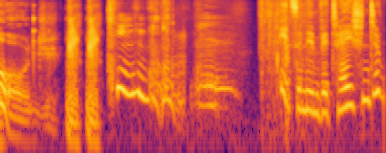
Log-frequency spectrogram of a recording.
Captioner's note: snorting and giggling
